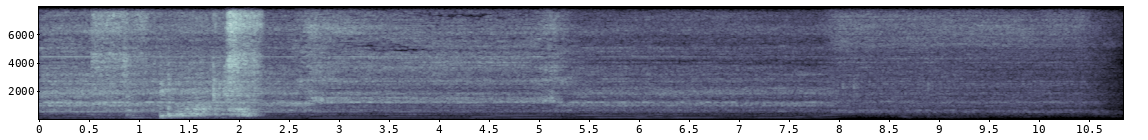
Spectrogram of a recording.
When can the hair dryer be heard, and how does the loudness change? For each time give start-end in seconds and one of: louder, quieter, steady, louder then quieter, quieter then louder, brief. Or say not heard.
0.0-10.7 quieter.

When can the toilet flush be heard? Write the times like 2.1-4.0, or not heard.
0.5-2.2.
